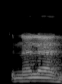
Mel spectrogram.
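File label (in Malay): "kenalan", Malay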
